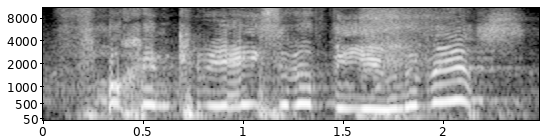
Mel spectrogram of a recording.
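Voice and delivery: loud-ish, high, slow disbelief; mock incredulity. Storyteller repeating his friend's possession claim, high drawn-out incredulity. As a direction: draw it out high, scornfully amazed.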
